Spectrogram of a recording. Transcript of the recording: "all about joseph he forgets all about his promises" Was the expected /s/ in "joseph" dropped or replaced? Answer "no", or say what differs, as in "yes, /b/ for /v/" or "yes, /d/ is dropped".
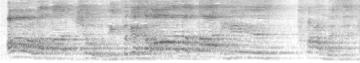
yes, /s/ is dropped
